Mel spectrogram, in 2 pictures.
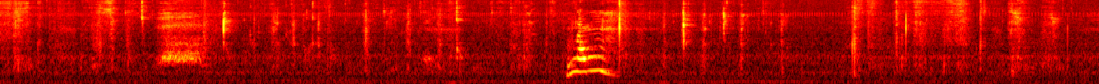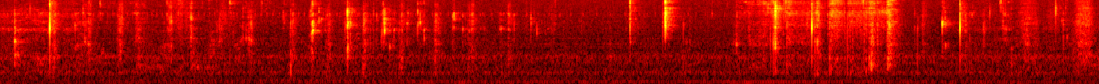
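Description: Close-miked chewing and biting of thick grilled asparagus spears with melted cheese, heard as many small wet mouth clicks and soft crunches.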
